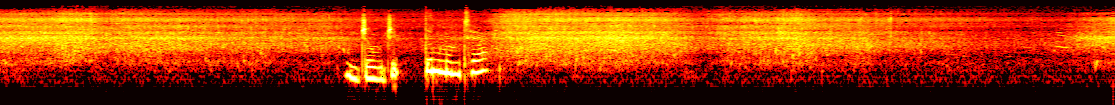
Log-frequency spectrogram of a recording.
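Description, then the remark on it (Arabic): A steady wash of sea waves rolling onto the shore, swelling and easing throughout, with a man speaking briefly partway through. “نتخيل الآن أننا في جزيرة من جزر المالديف مستلقين أمام بحر الجو رائع على هوا ما تحبون سواء كان الهواء الجو ممطر أو جو صافي حوالينا نخيل صوت الموج”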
